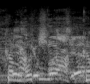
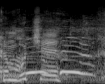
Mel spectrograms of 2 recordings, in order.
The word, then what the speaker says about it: kombucha: Is that how you say it? Kombucha. – Kombucha. Just, just there, you know.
